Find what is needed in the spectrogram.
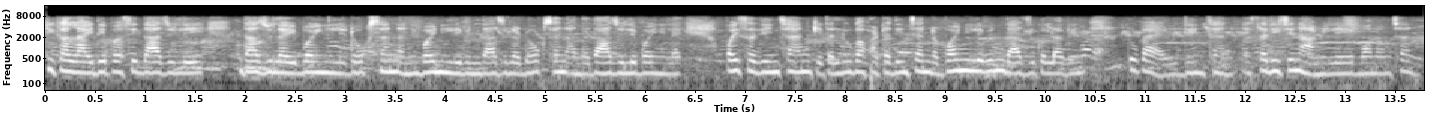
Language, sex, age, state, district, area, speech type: Nepali, female, 18-30, West Bengal, Alipurduar, urban, spontaneous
